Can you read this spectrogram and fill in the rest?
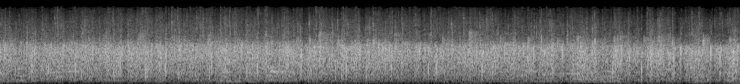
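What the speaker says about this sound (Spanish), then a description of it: "¿Cuándo le da un aplauso al Espíritu Santo?" A church congregation at a Venezuelan fasting service claps in dense, sustained applause for the Holy Spirit, loud and steady throughout with no pause or voice over it.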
